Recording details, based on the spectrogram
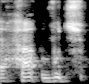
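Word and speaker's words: havuç: Ici on a dit que la lettre H c'est toujours aspirée. Ça dit toujours prononcé. Ça qu'on veut dire. On donne l'exemple c'est Havouch. Havouch. Havouch qui signifie la carotte. Hav, il faut bien prononcer le H.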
